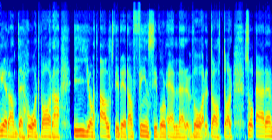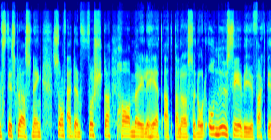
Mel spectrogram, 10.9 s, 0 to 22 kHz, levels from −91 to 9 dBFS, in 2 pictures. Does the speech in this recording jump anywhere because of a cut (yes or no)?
yes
